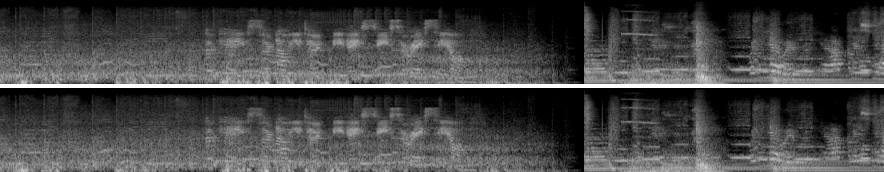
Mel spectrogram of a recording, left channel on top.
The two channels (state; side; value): normal; both; correlation 0.79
